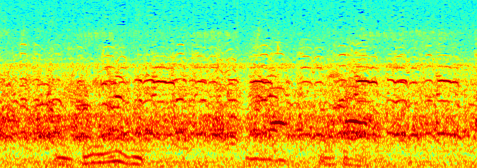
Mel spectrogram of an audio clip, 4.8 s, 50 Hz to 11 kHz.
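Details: Greater flamingos, dry-season migrants among over 6000 birds fishing in the lagoons of Mannar Island, Sri Lanka, chatter non-stop; overlapping nasal, goose-like honks form a continuous din, with a few lower wavering honks standing out early on.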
